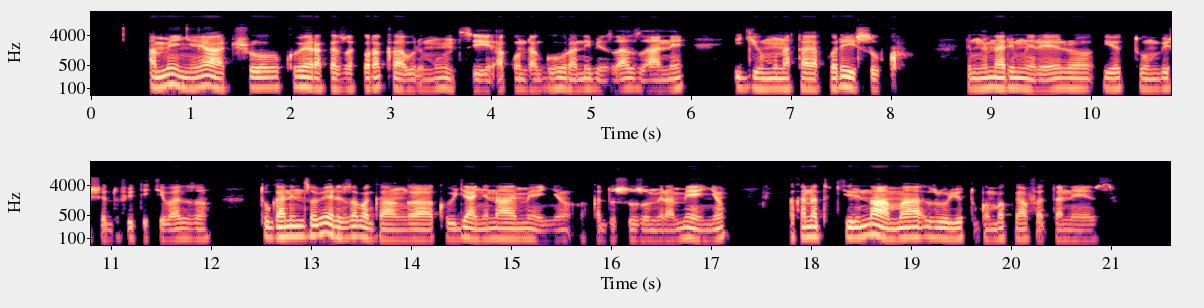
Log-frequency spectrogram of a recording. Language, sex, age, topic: Kinyarwanda, male, 25-35, health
